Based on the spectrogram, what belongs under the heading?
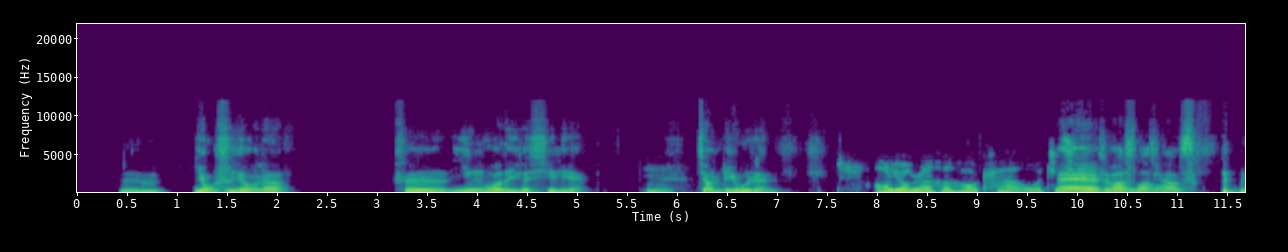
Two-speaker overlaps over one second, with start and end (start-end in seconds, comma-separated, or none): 9.8-11.0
